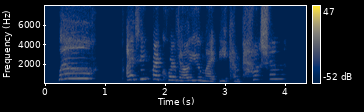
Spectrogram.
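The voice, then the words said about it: High-pitched, questioning tone. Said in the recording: “You see the questioning, the high voice.”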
